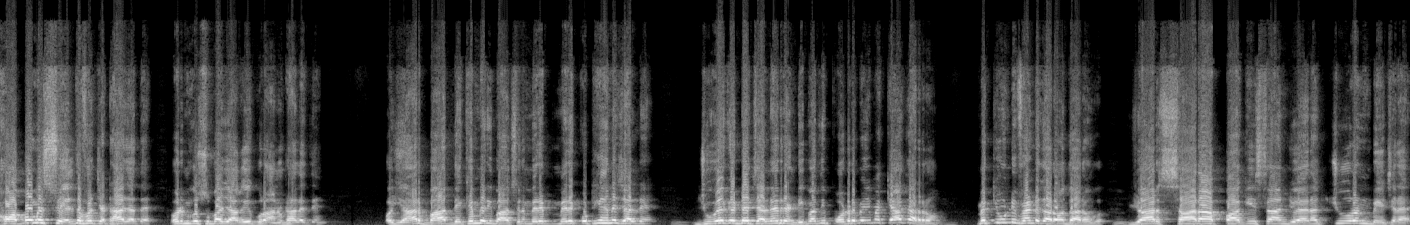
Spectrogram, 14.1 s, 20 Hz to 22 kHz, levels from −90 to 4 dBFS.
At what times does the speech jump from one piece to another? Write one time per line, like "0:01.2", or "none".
none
